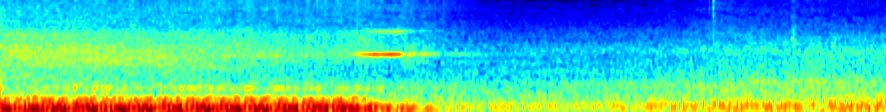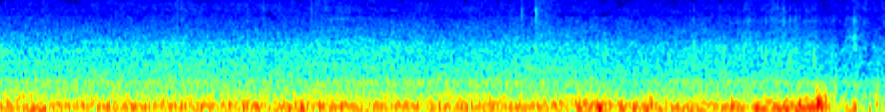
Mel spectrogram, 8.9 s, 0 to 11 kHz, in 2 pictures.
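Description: Jeep Grand Cherokee SRT8's 6.1-litre Hemi V8 running hard on a chassis dyno, then about two seconds in it drops off with a brief high chirp. It settles to a much quieter, steady low rumble as the run ends.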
